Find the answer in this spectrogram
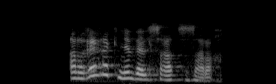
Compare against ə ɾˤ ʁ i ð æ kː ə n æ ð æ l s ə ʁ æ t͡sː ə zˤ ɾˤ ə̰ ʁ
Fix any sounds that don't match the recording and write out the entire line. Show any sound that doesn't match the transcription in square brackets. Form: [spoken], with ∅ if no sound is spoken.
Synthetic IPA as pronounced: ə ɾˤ ʁ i [ʁ] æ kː ə n æ ð æ l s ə ʁ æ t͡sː ə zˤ ɾˤ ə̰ ʁ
